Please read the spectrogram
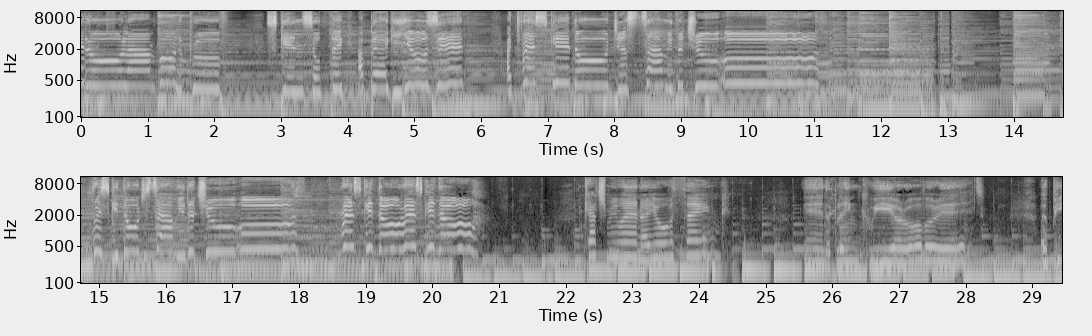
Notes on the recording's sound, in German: Hörorte, Kloster Wettingen. Sendete in dieser Woche live vom Ufer der Limmat.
